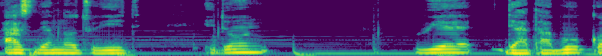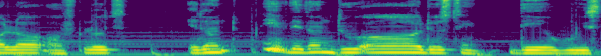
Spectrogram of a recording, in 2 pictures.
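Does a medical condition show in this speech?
No.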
